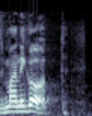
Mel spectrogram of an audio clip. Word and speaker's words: manicotti: It's not manicotti, it's manigot.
